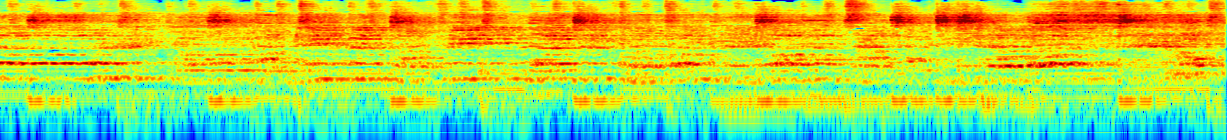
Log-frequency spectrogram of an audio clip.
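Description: Mixed show choir singing in harmony over accompaniment with a steady beat.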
